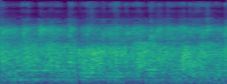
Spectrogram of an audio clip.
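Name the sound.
congregation applauding in church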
